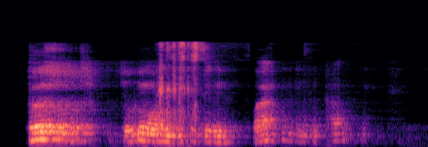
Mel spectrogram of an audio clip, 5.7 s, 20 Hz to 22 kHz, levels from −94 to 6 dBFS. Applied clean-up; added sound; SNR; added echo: neural mask model DeepFilterNet 3.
